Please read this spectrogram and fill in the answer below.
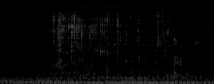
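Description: Faint chewing of a mouthful of crumb-coated chicken Kiev, a run of small crackles starting about half a second in.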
